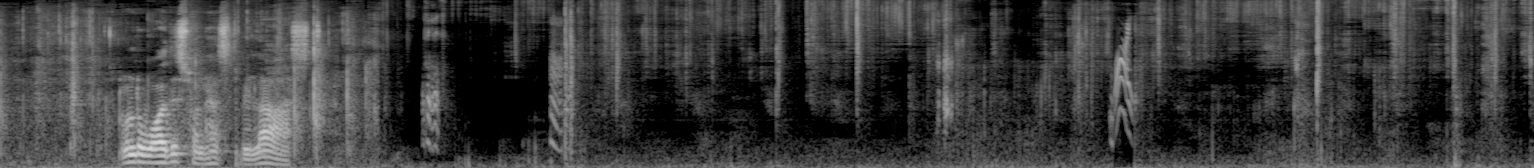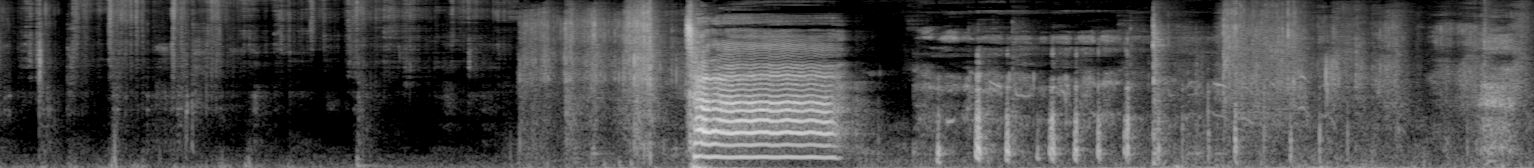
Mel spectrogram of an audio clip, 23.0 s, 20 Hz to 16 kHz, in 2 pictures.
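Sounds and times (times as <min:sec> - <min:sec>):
wrapping paper crinkling and tearing: 0:00.0 - 0:17.4, 0:20.1 - 0:23.0.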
